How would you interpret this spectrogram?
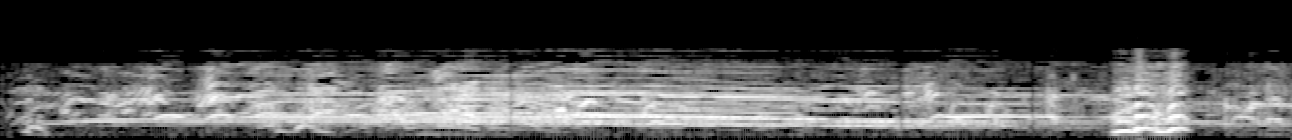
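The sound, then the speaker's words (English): Several people howl like wolves together from rooftops in Jalapa, their long, wavering, overlapping howls filling the whole stretch, loud, with a brief yelping burst near the end. “Howling from the rooftops of Jalapa.”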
